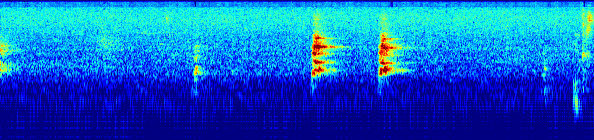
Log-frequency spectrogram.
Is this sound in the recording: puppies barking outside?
yes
